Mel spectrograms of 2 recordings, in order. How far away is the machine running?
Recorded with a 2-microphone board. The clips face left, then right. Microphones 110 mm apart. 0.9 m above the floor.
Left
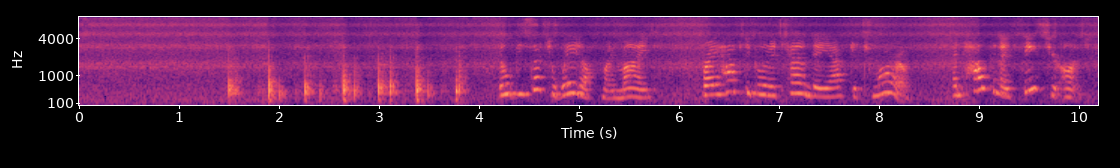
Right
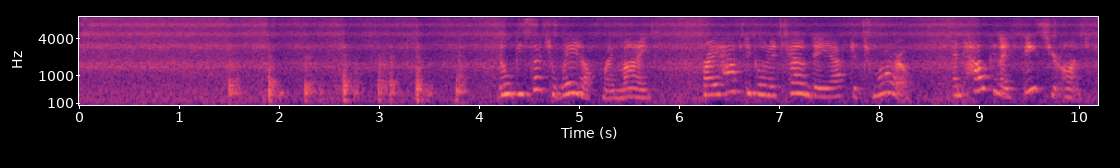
No machine running in this recording.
